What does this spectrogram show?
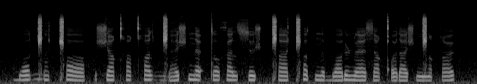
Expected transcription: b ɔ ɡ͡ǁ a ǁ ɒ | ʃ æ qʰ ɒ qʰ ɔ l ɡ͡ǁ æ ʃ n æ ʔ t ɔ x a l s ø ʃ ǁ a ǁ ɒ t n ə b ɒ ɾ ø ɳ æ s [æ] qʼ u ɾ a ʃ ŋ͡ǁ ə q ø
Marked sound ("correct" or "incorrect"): correct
